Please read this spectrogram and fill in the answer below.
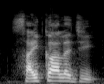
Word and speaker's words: psychology: dut it's doubt muscle has a silent c psychology It's s y p is silent Island s is silent is it's a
